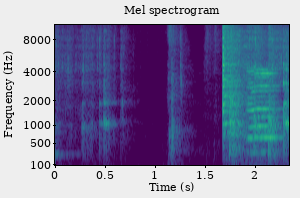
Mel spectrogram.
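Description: Small plastic pieces clicking and rattling in a clear plastic tub: a few faint light clicks, then a louder rattling clatter near the end.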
